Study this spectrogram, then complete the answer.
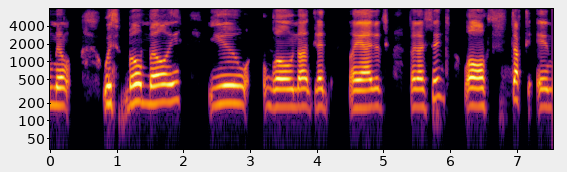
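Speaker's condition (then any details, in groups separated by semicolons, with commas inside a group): Cerebral palsy, mixed, moderate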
